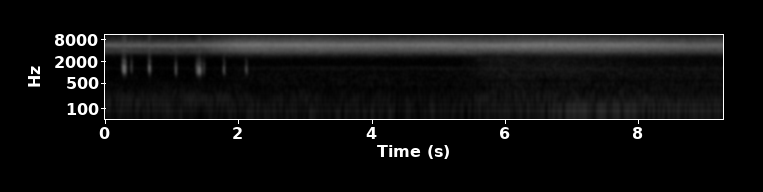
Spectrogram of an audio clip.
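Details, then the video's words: Periodical cicadas of Brood X near Princeton Junction, New Jersey, making a continuous high, hissing whine, with a few brief clicking pulses in the opening seconds. "Brood X Cicada Sound"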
